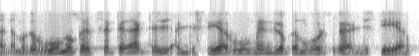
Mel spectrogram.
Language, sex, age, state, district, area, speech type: Malayalam, male, 60+, Kerala, Pathanamthitta, rural, conversation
